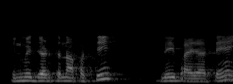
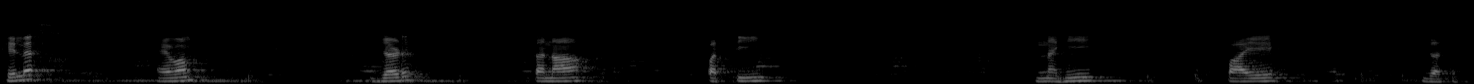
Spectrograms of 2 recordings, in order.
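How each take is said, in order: First: Said in the usual way. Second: Word by word with long pauses; spaced-out dictation to the class; slow dictation. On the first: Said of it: "repeats dictated line normally". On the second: Shown as a demonstration. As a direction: dictate each word slowly for notes. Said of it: "teacher dictating notes".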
